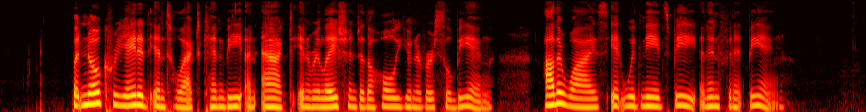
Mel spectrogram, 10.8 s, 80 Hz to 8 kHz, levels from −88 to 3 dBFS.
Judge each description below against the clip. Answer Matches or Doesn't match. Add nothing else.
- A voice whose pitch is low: Doesn't match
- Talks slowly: Matches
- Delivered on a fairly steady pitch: Matches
